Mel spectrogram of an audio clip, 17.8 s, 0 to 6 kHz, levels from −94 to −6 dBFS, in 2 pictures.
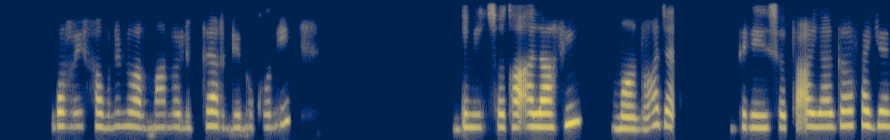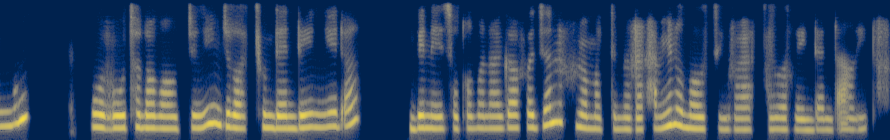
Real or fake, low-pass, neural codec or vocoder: fake; 5.4 kHz; codec, 24 kHz, 0.9 kbps, WavTokenizer, large speech release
